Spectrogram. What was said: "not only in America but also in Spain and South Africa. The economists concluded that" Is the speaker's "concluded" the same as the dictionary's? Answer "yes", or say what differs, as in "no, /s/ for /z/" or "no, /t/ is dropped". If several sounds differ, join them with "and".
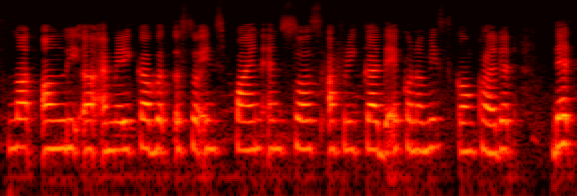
no, /l/ is dropped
